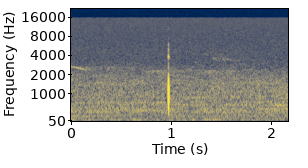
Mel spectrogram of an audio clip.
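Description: A putter taps a golf ball with a light click.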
